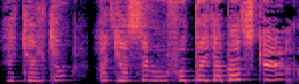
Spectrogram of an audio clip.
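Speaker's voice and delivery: very high, loud tearful little bear; crying Baby Bear. A narrator's reading. Baby Bear wails over his broken rocking chair, very high and tearful. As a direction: squeal it like a crying cub. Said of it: "dit Bébé Ours en pleurant".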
